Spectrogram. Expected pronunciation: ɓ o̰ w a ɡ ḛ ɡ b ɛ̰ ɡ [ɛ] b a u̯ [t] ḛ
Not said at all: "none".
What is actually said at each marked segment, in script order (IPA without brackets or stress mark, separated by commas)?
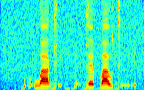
ɛ, d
